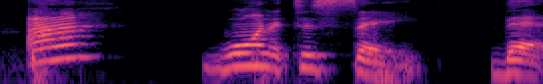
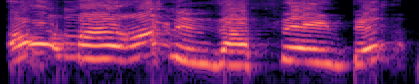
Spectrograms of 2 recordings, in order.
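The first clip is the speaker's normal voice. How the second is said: high, loud put-on voice of the maid; mocking maid voice; 7 semitones higher, 8 dB louder than usual. Mocking the movie maid to the co-host, high put-on voice. Voicing Annie offering savings.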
